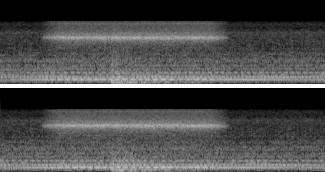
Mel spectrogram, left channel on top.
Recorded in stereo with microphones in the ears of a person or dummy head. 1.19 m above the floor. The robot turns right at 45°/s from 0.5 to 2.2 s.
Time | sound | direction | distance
1.1 | a thud | 25° left (ahead or behind) | 2.5 m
